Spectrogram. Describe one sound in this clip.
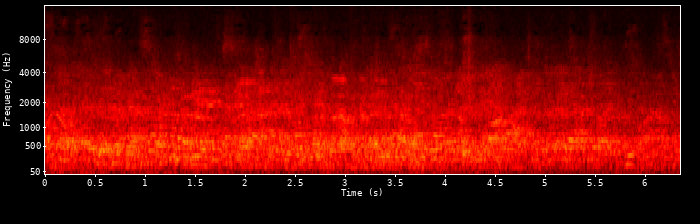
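A band plays music loudly in a large echoing hall.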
